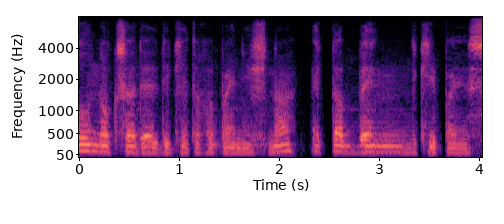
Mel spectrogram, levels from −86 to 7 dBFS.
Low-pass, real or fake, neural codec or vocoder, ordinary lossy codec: 7.2 kHz; fake; vocoder, 24 kHz, 100 mel bands, Vocos; Opus, 16 kbps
